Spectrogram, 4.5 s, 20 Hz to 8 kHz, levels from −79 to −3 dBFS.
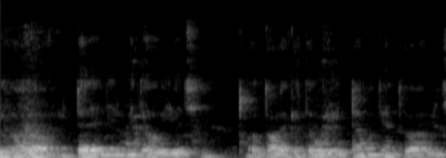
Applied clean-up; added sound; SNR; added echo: none; Bowed string instrument; 19 dB; reverberation time 0.7 s.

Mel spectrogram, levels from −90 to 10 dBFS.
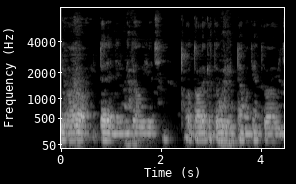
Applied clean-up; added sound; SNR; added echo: classical method WPE with log-MMSE.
